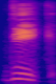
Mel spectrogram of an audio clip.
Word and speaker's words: DIC: Uh, and Metal says it's pronounced Deak, Rick, that literally said said at the end of every show.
